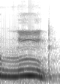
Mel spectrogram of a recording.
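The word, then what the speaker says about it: knead: उसको बोलते हैं नीड, के जो होता है वो साइलेंट होता है, तो नीड मतलब गूंथना, जो तैयार है गूंथने के लिए, द डो आटे को गूंथने के लिए तैयार है।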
